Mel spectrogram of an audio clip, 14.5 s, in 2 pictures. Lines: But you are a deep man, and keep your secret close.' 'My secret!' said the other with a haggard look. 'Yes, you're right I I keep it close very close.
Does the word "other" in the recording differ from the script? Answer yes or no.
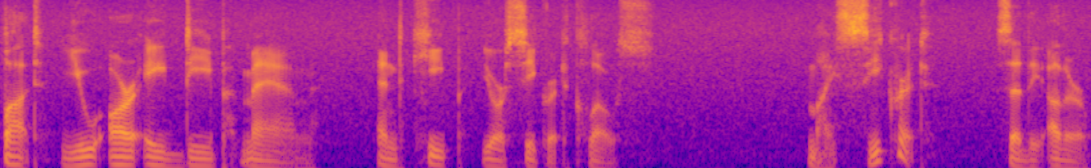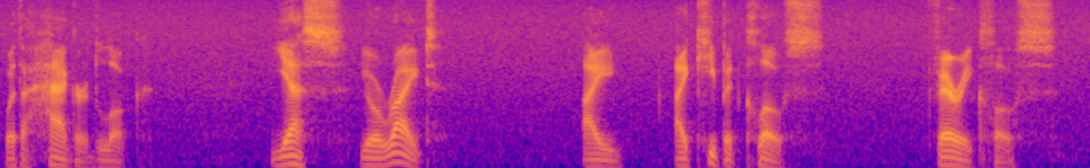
no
